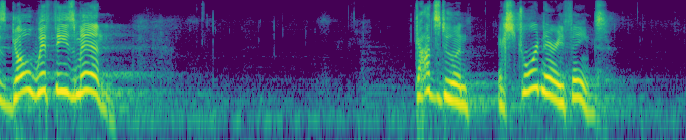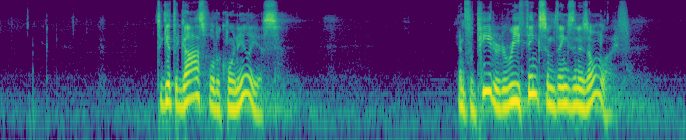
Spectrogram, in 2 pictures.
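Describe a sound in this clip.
A middle-aged man speaks with animation through a headset microphone in bursts, with pauses between.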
